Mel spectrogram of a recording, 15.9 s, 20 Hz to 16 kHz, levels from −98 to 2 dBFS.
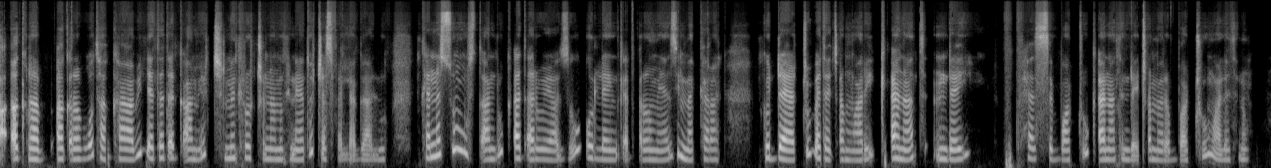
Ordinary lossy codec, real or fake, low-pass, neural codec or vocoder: Opus, 16 kbps; fake; 14.4 kHz; autoencoder, 48 kHz, 128 numbers a frame, DAC-VAE, trained on Japanese speech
